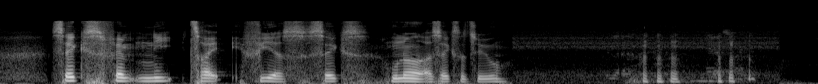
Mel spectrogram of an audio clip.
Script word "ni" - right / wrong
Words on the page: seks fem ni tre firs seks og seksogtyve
right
